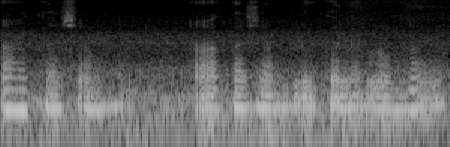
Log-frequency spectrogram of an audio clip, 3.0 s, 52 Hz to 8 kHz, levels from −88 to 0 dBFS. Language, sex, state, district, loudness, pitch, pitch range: Telugu, female, Andhra Pradesh, Krishna, -32 LUFS, 100 Hz, 70-100 Hz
